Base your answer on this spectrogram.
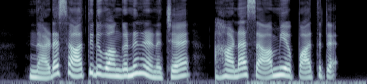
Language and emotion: Tamil, happy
